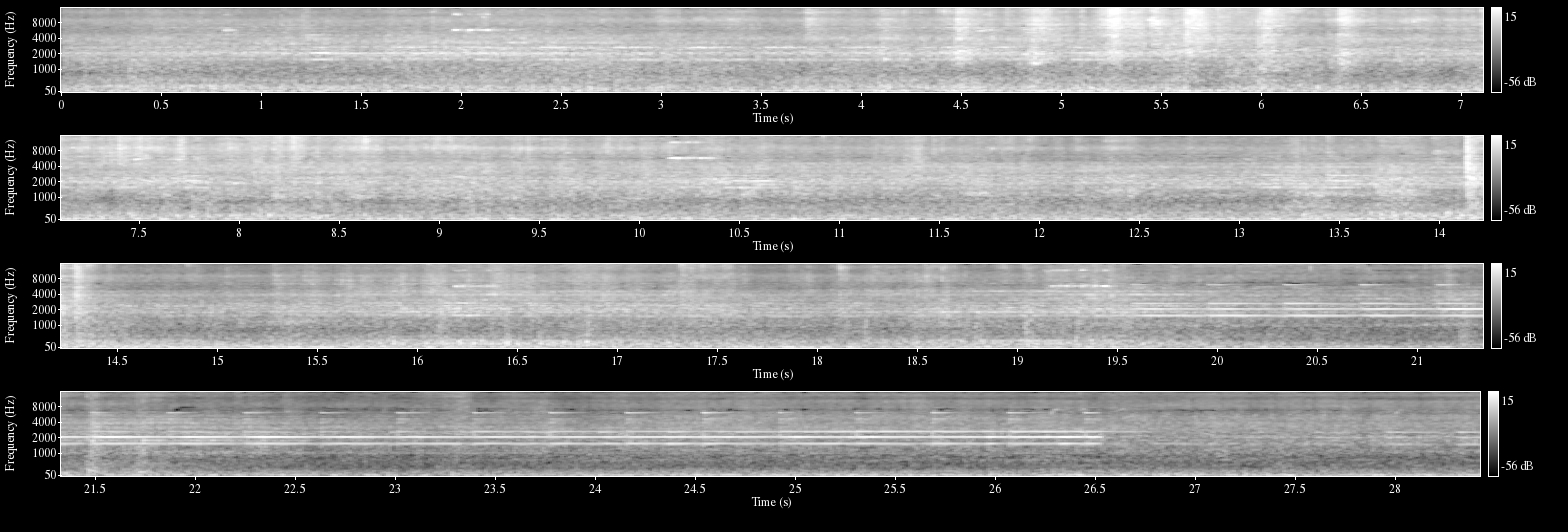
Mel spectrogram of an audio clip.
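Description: Norfolk Southern freight cars rolling past close by: a heavy steady rumble with the clickety-clack of wheels over the rails and a sharp clank about halfway through. Later several steady high tones ring for about six seconds, and the rumble eases as the end of the train passes.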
